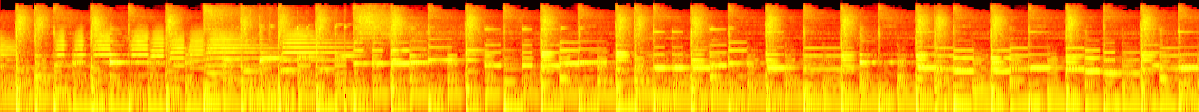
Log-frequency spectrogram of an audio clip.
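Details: Piano and keyboard music with a steady beat plays throughout, with no animal sound heard.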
